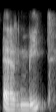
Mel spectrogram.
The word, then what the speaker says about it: Hermite: Correctly pronounced, it's Hermite. It's one of these wonderful French mathematicians.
